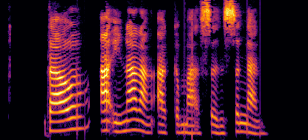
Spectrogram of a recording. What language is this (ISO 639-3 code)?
pwn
